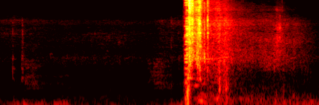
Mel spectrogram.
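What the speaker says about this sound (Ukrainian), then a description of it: "робимо постріл" A single sharp gunshot cracks out after a moment of near silence, followed by a brief fading echo.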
